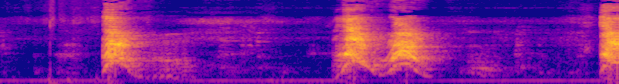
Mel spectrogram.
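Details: Schipperke dog in the company of a chicken, three sharp bark bursts, one a quick double, separated by short pauses over a low constant hum.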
